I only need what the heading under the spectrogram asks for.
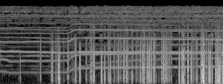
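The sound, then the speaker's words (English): A quadcopter drone whizzes past at high speed, its motors giving a loud, continuous high-pitched whine with steady tones, broken by rapid bursts of rushing, buzzing noise. “You guys can listen to the sound of this beautiful quadcopter.”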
